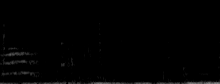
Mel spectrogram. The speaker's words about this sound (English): She escaped. Just a public service announcement for all you listeners out there. There's a rogue cat just stumbling around the house who is making a heck of a lot of racket. So we do many apologies for the inconvenience.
